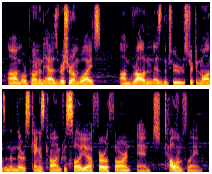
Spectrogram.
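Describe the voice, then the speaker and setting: A man's voice: mid-range voice, darkish tone. German-accented man thinking aloud over gameplay. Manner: thinks aloud, weighing moves. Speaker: competitive video game player and channel host. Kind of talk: casual gameplay commentary.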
